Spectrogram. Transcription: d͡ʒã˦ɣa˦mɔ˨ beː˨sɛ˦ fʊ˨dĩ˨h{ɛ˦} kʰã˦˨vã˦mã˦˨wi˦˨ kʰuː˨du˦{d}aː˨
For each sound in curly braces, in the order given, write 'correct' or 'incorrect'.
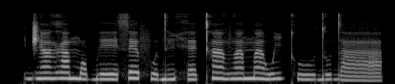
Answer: incorrect: ɛ˨, correct

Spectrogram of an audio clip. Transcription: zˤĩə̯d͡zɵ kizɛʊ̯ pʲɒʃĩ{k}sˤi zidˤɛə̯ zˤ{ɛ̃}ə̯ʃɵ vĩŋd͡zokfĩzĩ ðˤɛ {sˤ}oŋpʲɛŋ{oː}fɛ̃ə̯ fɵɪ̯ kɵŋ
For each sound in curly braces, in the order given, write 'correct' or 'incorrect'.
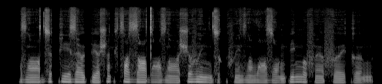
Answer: correct, correct, incorrect: zˤ, incorrect: o

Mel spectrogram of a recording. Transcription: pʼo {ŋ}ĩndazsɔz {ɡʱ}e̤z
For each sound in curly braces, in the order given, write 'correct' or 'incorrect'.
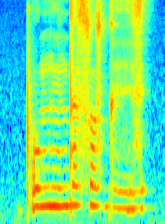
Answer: correct, correct

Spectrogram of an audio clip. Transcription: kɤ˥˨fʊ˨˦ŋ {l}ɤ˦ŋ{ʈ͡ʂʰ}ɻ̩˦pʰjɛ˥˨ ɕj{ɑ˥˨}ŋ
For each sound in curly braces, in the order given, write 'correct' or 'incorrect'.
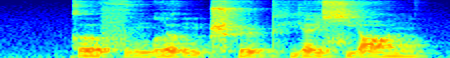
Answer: correct, correct, correct

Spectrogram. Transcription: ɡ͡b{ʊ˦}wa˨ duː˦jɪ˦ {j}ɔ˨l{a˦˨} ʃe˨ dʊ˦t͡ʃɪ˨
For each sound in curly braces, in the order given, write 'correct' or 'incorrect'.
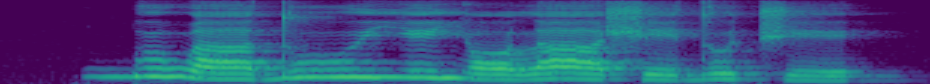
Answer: correct, correct, correct

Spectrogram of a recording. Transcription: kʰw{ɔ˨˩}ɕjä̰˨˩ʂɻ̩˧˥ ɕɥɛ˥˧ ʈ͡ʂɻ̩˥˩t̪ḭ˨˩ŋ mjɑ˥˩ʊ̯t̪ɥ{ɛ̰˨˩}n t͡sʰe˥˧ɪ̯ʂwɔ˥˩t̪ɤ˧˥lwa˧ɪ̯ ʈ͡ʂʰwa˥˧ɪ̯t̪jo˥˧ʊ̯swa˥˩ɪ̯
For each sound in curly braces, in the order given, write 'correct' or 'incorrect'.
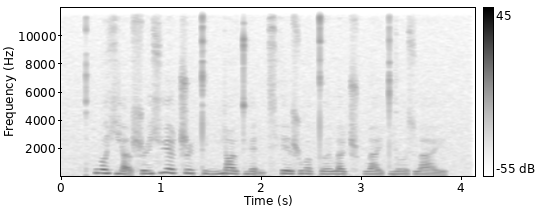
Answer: incorrect: ɔ˥˩, correct

